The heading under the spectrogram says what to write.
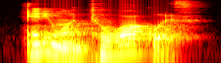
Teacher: To is pronounced tuh because it's not stressed.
